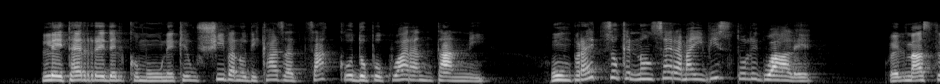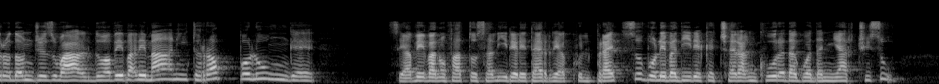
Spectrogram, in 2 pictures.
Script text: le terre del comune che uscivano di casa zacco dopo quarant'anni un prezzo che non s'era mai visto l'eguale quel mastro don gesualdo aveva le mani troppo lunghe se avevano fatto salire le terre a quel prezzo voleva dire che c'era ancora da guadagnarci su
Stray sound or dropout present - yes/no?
no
